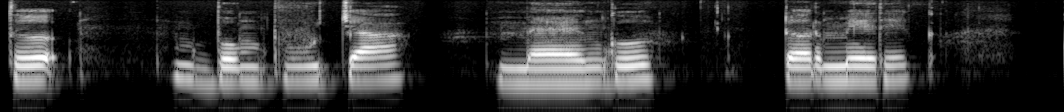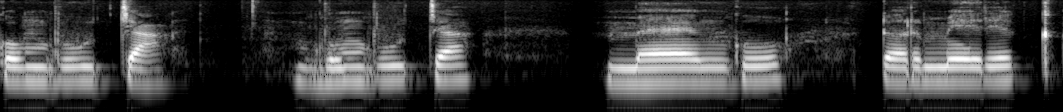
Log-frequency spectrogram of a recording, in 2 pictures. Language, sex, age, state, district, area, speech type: Kashmiri, male, 30-45, Jammu and Kashmir, Shopian, rural, read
